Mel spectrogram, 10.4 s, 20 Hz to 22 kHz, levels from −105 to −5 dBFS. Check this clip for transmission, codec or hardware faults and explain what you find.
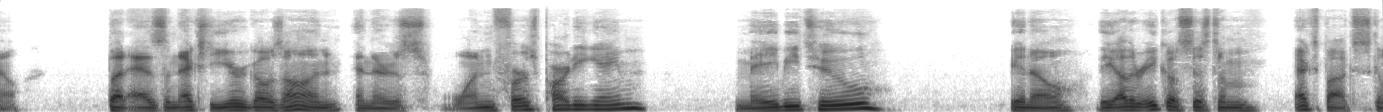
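No transmission, codec or hardware fault can be heard anywhere in this speech recording, and the signal stays continuous and stable throughout.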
